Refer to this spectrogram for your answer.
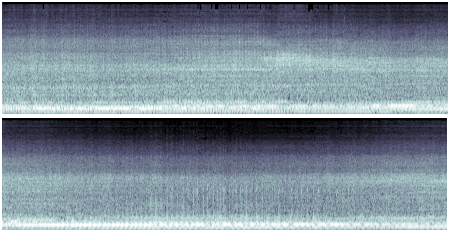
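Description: Sport bike idling then revving, a low steady drone rising and falling with throttle; an odd extra noise is there, but the source is unclear.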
